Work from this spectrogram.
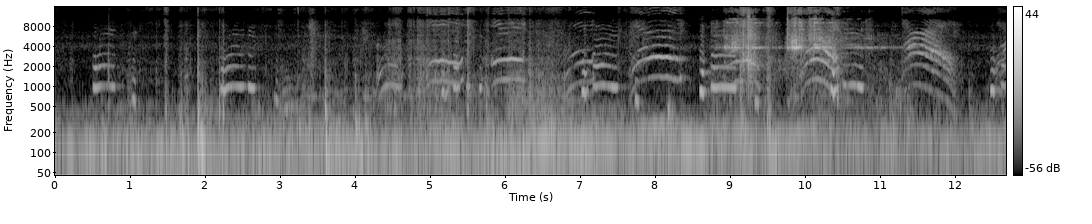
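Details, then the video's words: Kittens at play with their mother and two siblings: many small overlapping meows, thin and arching, growing busier toward the end over a low rumbling background. "Adorable Kittens Playing with Mom & Two Siblings | Soft Meows"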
